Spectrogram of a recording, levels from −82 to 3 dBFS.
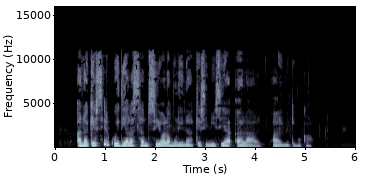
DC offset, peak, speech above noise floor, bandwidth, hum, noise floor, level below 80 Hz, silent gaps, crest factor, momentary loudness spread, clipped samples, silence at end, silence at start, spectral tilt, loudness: under 0.1%; -2 dBFS; 52 dB; 11.5 kHz; none; -71 dBFS; -70 dBFS; none; 20 dB; 15 LU; under 0.1%; 0.9 s; 0.45 s; -5.5 dB/octave; -20 LUFS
